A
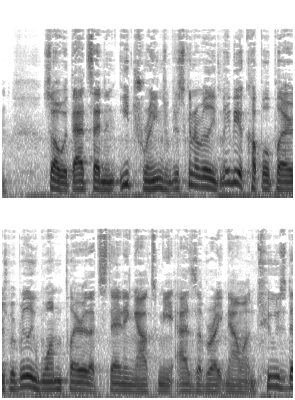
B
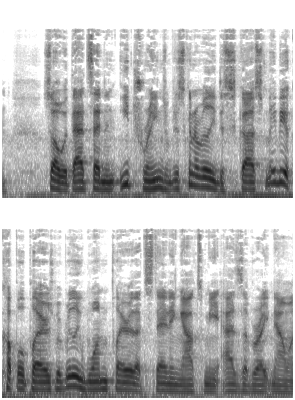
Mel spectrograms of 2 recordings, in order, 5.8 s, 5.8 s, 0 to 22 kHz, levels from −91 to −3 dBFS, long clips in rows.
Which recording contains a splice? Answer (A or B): A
